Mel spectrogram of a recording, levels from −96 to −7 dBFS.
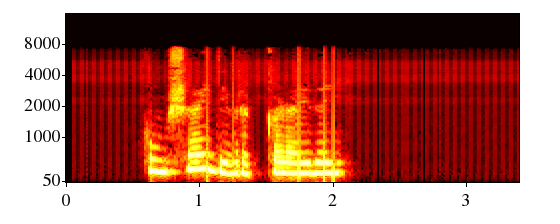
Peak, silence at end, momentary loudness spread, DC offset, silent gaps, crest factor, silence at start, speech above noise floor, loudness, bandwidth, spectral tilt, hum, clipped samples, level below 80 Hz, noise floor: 0 dBFS; 1.3 s; 5 LU; under 0.1%; none; 14 dB; 0.6 s; 47 dB; -13 LUFS; 7.8 kHz; -6 dB/octave; none; under 0.1%; -48 dBFS; -59 dBFS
